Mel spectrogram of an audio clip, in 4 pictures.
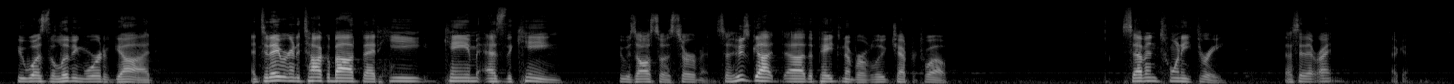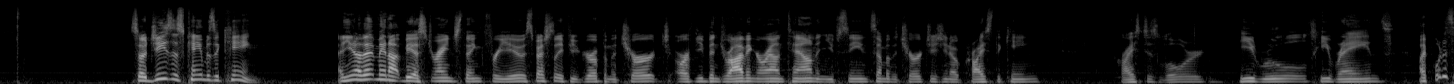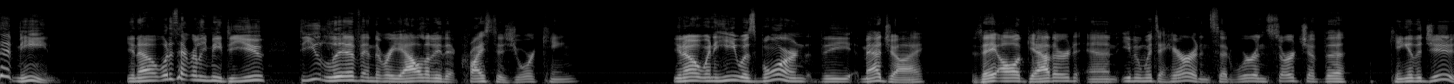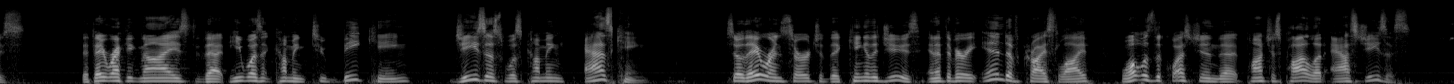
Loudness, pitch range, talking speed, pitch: -30 LUFS, 120-155 Hz, 195 wpm, 135 Hz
